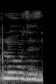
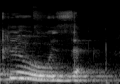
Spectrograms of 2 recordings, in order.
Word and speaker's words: clothes: hang up the clothes، وال THES محدش يقول clothes يا حبايب، هي كلوز كلها، كل الحتة دي هنطقها كأنها حرف الزاي.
